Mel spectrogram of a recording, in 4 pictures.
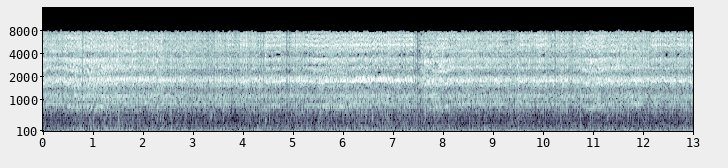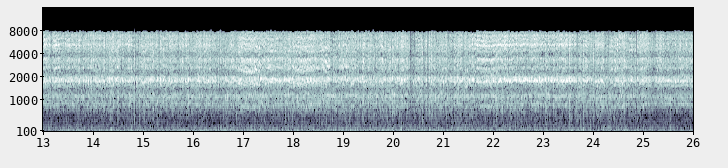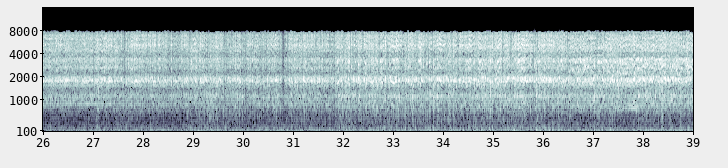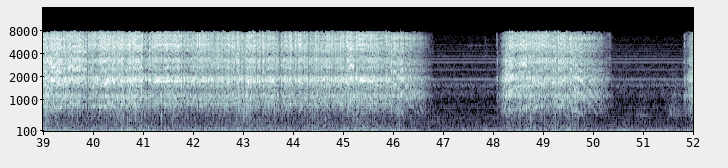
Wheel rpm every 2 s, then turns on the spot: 220, 240, 230, 220, 230, 230, 230, 230, 220, 230, 230, 230, 230, 240, 230, 230, 230, 230, 220, 210, 230, 230, 230, 30, 150, 10.
none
